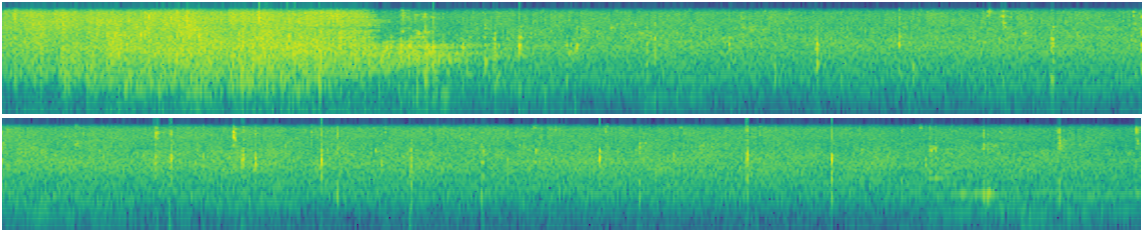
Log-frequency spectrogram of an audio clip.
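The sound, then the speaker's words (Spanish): A group at a workshop session claps loudly together for about two seconds. The applause then breaks off into scattered single claps and light taps over a steady hiss. “Ahora, por favor, aplaudan. Fuerte.”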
